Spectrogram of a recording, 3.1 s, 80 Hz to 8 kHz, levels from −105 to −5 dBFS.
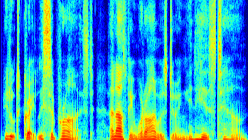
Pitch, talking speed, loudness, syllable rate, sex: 140 Hz, 270 wpm, -22 LUFS, 6.7 syllables/s, male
